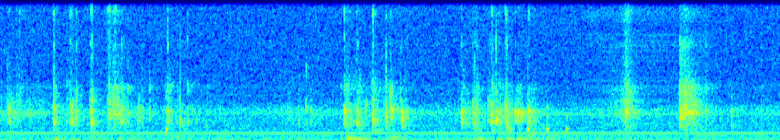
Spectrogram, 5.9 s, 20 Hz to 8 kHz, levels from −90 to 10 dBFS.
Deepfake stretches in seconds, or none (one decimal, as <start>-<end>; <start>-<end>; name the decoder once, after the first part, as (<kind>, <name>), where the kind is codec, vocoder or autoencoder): 4.4-5.3 (autoencoder, DAC-VAE)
